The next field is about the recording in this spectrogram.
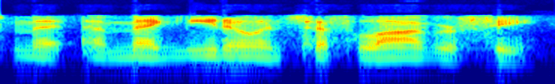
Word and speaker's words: magnetoencephalography: Yes, magnetoencephalography.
